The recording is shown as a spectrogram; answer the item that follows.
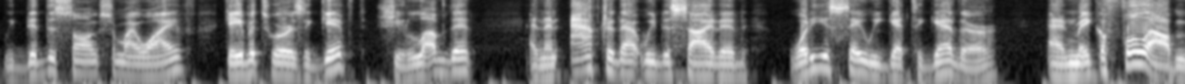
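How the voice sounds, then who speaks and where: A man with a New York accent and a deep baritone voice, answering interview questions in a rambling, chatty way full of fillers and restarts. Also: no room sound, low-quality recording. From Staten Island, New York. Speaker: bass player in a rock band.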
